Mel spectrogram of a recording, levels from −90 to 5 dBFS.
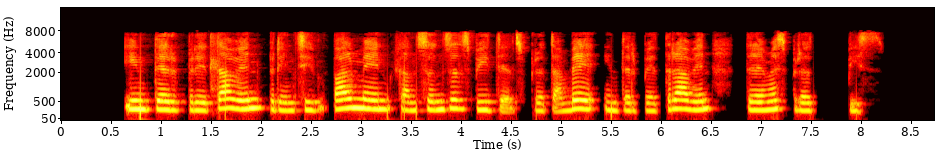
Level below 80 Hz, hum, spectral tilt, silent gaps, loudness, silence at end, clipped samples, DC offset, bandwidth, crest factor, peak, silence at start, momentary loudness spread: -52 dBFS; none; -3 dB/octave; 6.73-6.85 s, 7.63-7.86 s; -17 LUFS; 0.55 s; under 0.1%; under 0.1%; 8 kHz; 16 dB; -2 dBFS; 0.65 s; 12 LU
